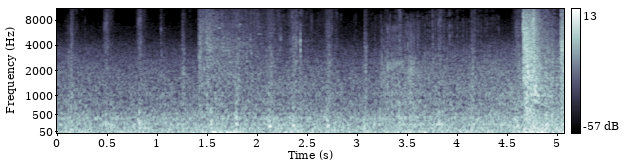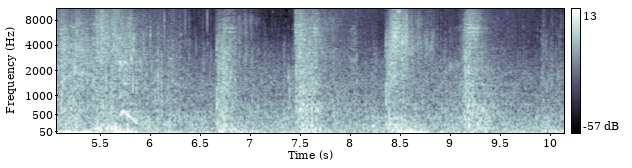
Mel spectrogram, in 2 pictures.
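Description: Footsteps crunch on rough ground in a game.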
